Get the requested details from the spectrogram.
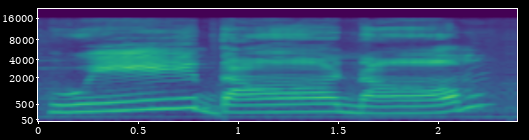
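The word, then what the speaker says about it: বেদানাং: বেদানাম সাম বেদস্মি দেবানামস্মিহ এখানে অনেক দীর্ঘস্বর আছে অনেক টেনে টেনে বলতে হবে বেদানাম সাম বেদস্মি দেওয়ামি ওয়াসবহ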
